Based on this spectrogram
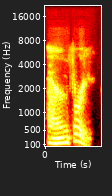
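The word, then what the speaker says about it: iron(III): now iron plus 3 is written as iron with a Roman numeral three and is pronounced iron three so if I've got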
